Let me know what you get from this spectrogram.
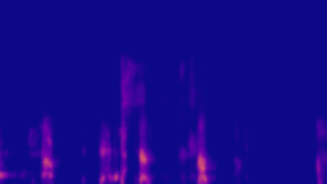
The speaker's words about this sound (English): Many people don't know this, but I actually speak dog. And he literally just said he's not a fan. Yeah, that doesn't surprise me. He's like, he's having to share everything with this little puppy who wants all the attention.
